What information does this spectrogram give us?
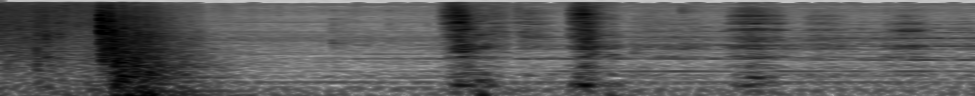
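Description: A door being locked: a soft thud, then a few quiet, separate clicks and rattles from the lock, faint and spaced out by short pauses.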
